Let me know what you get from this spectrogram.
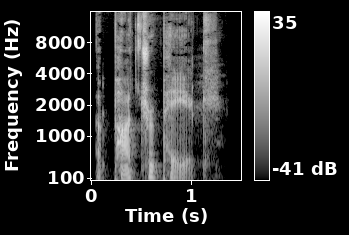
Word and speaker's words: apotropaic: It's your word of the week. Apotropaic. – Apotropaic. – Apotropaic magic. – Will you spell it? – A-P-O-T-R-O-P-A-I-C.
